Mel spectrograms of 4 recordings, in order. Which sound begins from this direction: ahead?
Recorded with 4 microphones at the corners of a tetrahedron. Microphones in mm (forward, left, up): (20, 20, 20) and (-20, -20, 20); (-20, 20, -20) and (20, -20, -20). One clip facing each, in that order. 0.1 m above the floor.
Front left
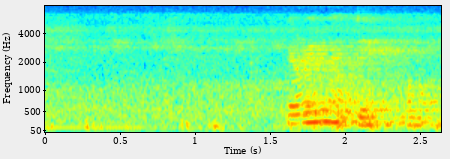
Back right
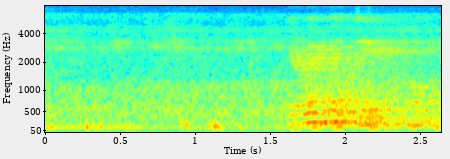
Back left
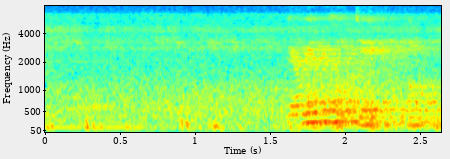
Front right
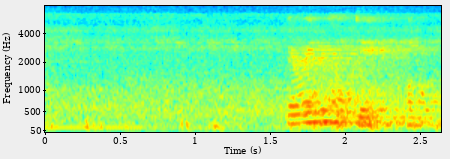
A woman speaking, at 1.6 s.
